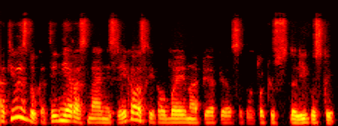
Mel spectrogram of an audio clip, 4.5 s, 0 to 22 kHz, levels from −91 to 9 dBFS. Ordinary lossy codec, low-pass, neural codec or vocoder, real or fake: AAC, 64 kbps; 14.4 kHz; vocoder, 44.1 kHz, 128 mel bands every 512 samples, BigVGAN v2; fake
